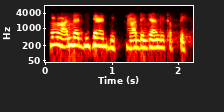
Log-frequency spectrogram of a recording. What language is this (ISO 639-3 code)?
snd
